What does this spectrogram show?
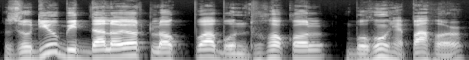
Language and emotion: Assamese, neutral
